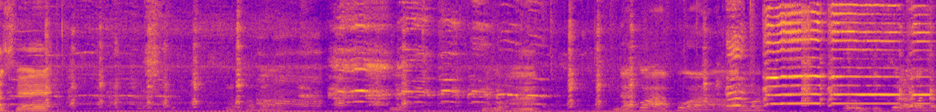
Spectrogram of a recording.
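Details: At a Sunday practice contest in Ampang Kualo, several kukuak balenggek chickens crow among crowd noise; short wavering crows are scattered throughout, ending in a strong, steady harmonic crow, with clapping, laughter and music around.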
